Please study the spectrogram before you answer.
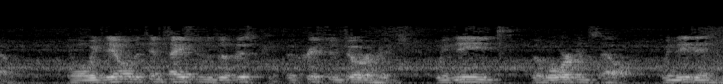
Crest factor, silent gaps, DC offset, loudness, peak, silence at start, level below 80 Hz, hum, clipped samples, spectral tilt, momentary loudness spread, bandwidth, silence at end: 18 dB; none; under 0.1%; -29 LUFS; -12 dBFS; 0 s; -52 dBFS; none; under 0.1%; -6.5 dB/octave; 14 LU; 6.4 kHz; 0 s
